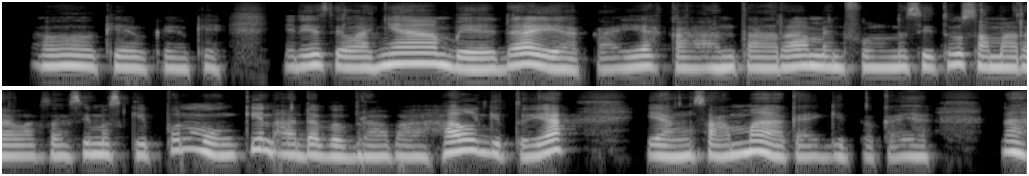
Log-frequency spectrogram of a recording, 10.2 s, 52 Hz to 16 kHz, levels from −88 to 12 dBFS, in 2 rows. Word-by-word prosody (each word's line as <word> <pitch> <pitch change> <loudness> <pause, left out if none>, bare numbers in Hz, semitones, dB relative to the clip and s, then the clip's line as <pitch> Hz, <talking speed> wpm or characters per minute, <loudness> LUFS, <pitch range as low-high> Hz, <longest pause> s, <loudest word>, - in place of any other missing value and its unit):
Oke 215 -2 -1
oke 180 - -12
oke 195 - -9 0.4
jadi 200 +1 -5
istilahnya 210 +2 +2 0.2
beda 180 +4 +3
ya 185 -4 +2
Kak 175 +1 -9
ya 205 +2 +1 0.3
antara 195 +1 0
mindfulness 195 0 -1
itu 230 +4 -2
sama 200 -4 0
relaksasi 190 +1 -3
meskipun 205 +6 -4
mungkin 235 +2 0
ada 205 -2 -1
beberapa 185 0 -3
hal 240 +9 +3
gitu 210 -5 -4
ya, 225 +9 +6 0.4
yang 190 -2 0
sama 205 +3 +3
kayak 180 0 -8
gitu 180 +1 -20
Kak 175 - -11
ya 180 - -4 0.4
nah, 240 -2 +3
195 Hz, 165 wpm, -22 LUFS, 185-215 Hz, 0.4 s, ya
